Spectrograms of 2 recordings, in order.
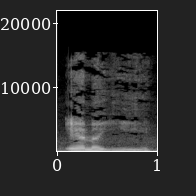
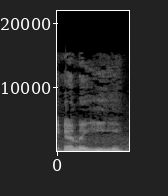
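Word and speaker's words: Anahí: But one of the members, I think her name is pronounced Anhahí. Like I said, I pronounce it the best way I can, Anhahí.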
